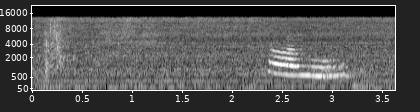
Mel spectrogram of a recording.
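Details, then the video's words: A cat being showered or swimming gives one short, clear meow that falls in pitch, over a quiet indoor background with faint water noise. "Cats Taking Shower and Swimming"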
